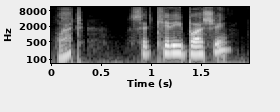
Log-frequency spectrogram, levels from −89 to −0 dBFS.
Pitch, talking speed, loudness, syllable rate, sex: 170 Hz, 120 wpm, -17 LUFS, 4.6 syllables/s, male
